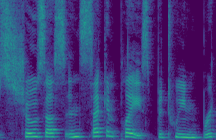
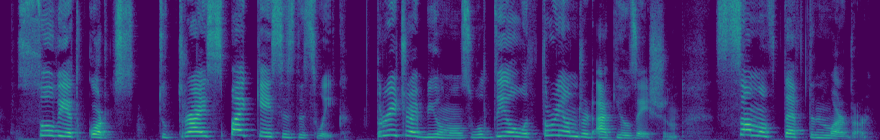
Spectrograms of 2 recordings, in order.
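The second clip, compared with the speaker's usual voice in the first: shaky, less-than-great put-on Russian accent. Asked to read a news item aloud in an accent, put-on Russian accent. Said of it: "my Russian accent is less than wished for".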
